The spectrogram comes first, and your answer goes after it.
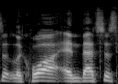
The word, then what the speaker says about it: LaCroix: And because I'm an insufferable snob, I pronounce it La Croix.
